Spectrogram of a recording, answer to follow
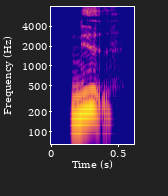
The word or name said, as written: nid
